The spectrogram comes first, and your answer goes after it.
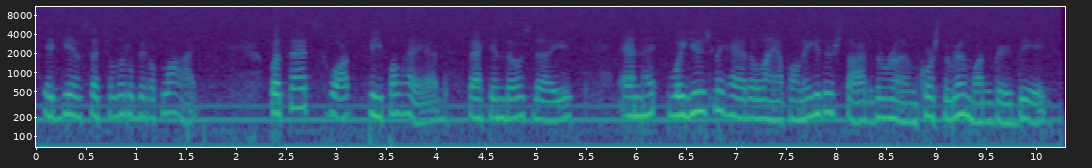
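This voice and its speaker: A woman with a Texan accent talks at a moderate pace. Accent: Texan Southern American. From Texas. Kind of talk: life story recollection. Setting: home recording, variable quality.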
